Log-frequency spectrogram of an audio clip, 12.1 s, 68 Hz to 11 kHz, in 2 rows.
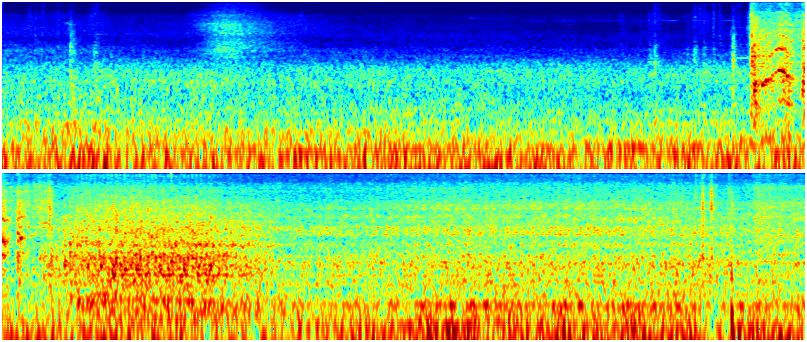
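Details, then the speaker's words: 2018 Jeep Wrangler JK on pre-purchase inspection, startup with dark-looking oil: brief metallic rattle in the first seconds, then steady idle. Inspector suspects it needs an oil change and mentions possible cam phaser oil-pressure issues; not confirmed. "you hear some of that initial rattle. It just sounds like this could use like a good amount of oil change."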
